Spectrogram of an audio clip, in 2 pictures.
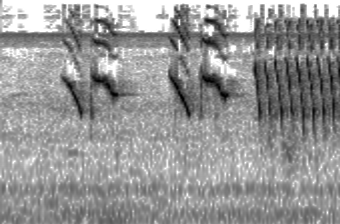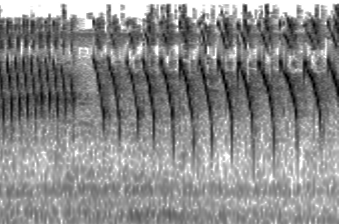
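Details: Canary song in a rolling, rousing style used to prompt silent canaries to sing: a few high whistled slurred notes, then a rapid buzzy rolling trill for about a second, then a fast series of high descending sweeps.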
